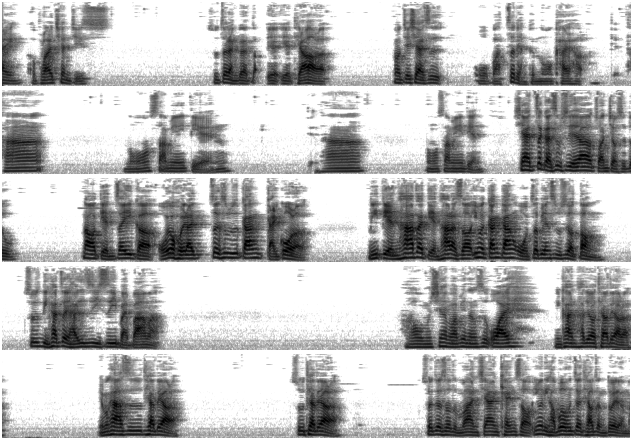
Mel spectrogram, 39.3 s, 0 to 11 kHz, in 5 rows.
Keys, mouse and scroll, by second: 0.3 click, 1.1 click, 1.6 click, 4.5 scroll up 1, 5.0 scroll down 1, 7.6 click, 8.8 click, 10.1 click, 10.9 click, 12.2 click, 13.6 click, 14.0 click, 17.5 click, 20.4 click, 20.8 click, 28.8 click, 29.7 click, 34.3-36.8 middle drag, 37.6 click, 39.1 middle click.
